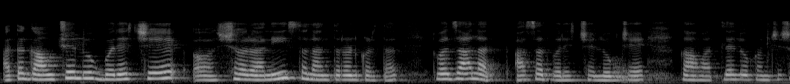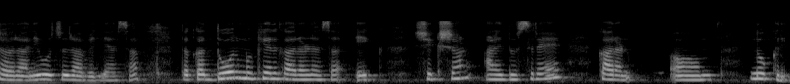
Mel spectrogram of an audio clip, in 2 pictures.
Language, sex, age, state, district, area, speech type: Goan Konkani, female, 30-45, Goa, Canacona, rural, spontaneous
